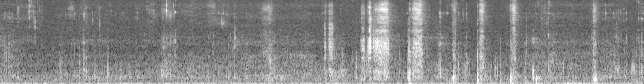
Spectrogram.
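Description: Close-up chewing with soft mouth clicks, then a white plastic fork scraping and scooping food on a disposable plate, with a few louder scrapes about three to five seconds in.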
